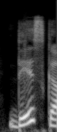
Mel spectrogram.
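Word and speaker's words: ですか: এখানেও খেয়াল রাখবেন দেসকা বলার সময় শেষের ইউ উচ্চারণটা কিন্তু একদম সাইলেন্ট থাকবে।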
